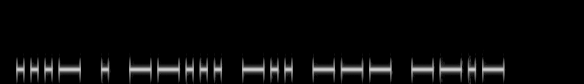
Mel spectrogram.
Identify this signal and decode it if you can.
Morse code, heard as a keyed tone, about 17 wpm, 700 Hz. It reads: VE7DOQ
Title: DXCC-100 Call Signs - 6 Characters - 17wpm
